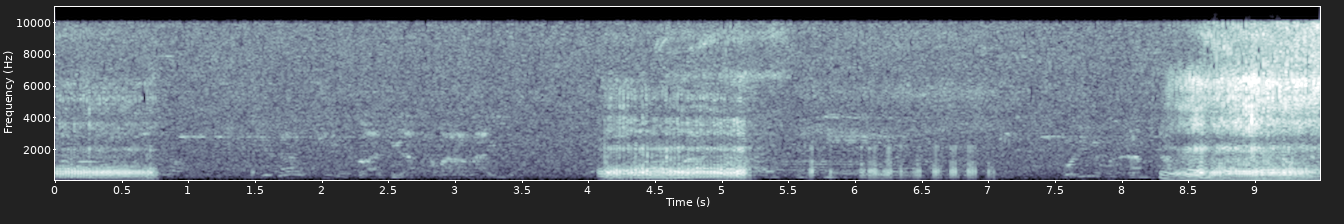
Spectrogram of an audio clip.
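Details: Snoring from Pakkun, a pet dog: loud, rough, breathy snores about every four seconds, each lasting close to a second, with soft human voices and small clicking sounds in the gaps.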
